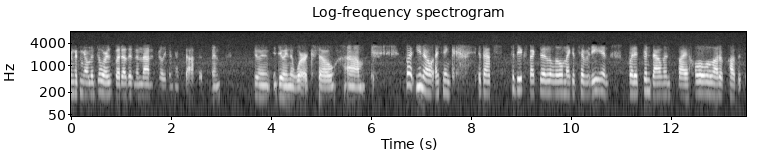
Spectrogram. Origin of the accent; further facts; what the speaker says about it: Boston, Massachusetts, United States; I was born and raised in Boston.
